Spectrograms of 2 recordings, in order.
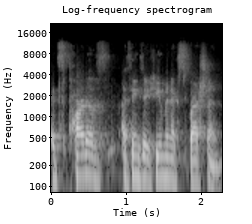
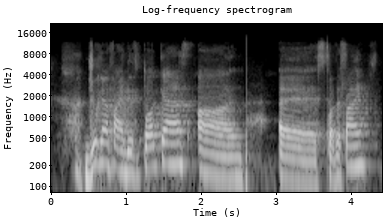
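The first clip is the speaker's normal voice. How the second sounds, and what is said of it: Sudden put-on South American accent. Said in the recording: “why am I speaking with an accent all of a sudden? I became like a South American drag queen.”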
